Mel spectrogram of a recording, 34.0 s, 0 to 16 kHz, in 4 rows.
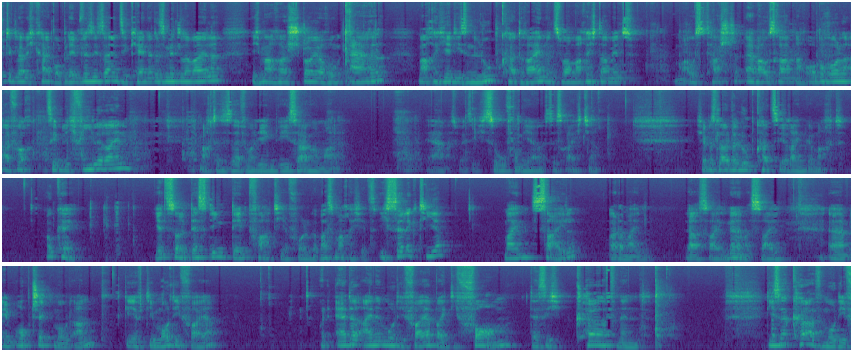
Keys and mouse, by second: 1.3 shift+middle click, 3.4 ctrl+r, 18.0 Tab, 27.1-32.1 drag.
